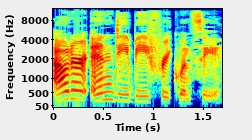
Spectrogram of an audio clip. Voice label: Outer NDB Frequency, ATIS

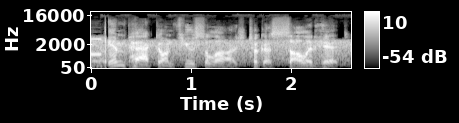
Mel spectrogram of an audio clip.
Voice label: Radio pilot Im Hit

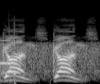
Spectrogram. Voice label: Radio pilot Launch Guns

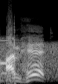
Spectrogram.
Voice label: Radio pilot Im Hit

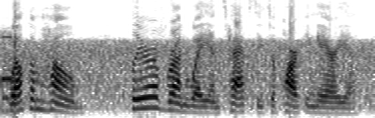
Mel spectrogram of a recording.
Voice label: Radio atc Safe Landing Player

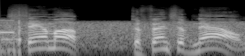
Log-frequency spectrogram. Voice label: Radio pilot Warning SAM Launch

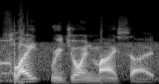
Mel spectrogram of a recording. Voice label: Radio player Wingman Rejoin

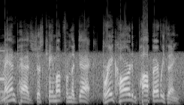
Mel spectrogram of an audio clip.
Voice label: Radio pilot Warning MANPADS

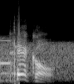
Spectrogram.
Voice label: Radio pilot Launch Pickle

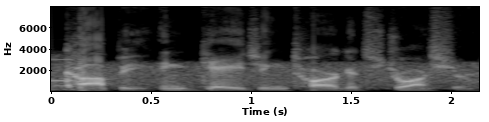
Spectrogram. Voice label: Radio pilot Wingman Engage Strike

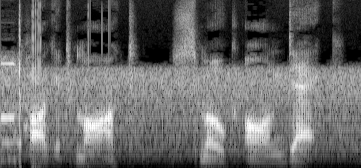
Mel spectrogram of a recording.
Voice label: Radio jtac Smoke OK

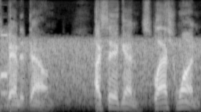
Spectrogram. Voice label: Radio pilot Kill Air

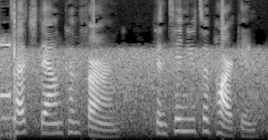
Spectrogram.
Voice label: Radio atc Safe Landing Player

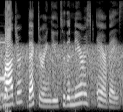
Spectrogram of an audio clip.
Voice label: Radio atc Require Nearest Airbase

